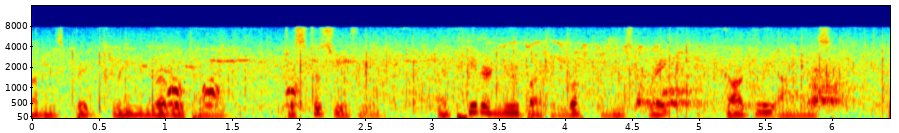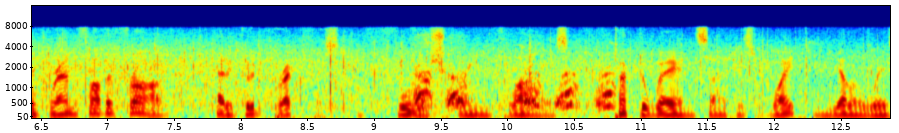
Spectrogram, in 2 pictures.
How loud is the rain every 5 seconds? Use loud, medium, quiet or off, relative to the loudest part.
loud, loud, medium.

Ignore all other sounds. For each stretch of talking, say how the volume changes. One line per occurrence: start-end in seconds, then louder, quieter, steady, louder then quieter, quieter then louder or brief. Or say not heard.
0.0-12.8 steady.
